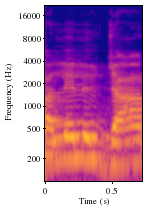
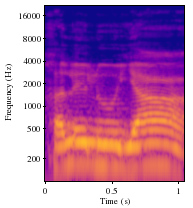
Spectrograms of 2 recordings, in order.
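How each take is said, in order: First: The last syllable begins with a J sound. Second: The last syllable begins with a Y sound. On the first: The speaker calls it wrong. "ఇంగ్లీష్లో హల్లెలు జా అనరు" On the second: The speaker calls it right. "జే అనేది వై pronunciation వస్తుంది"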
